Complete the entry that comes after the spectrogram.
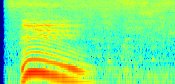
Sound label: mmmmh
